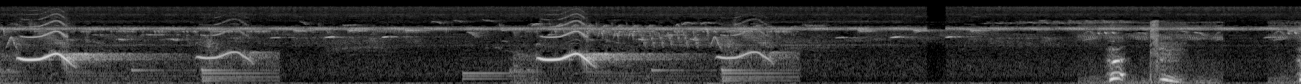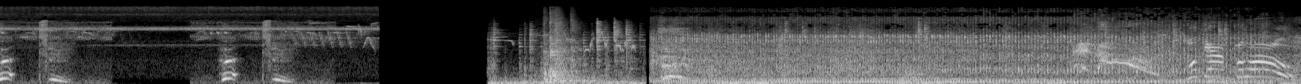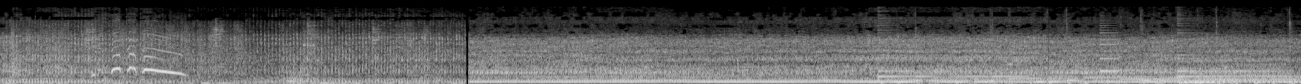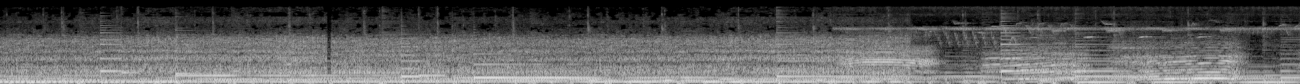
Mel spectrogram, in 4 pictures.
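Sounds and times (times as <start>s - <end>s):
cricket chirring: 0.4s - 16.2s
tractor engine running: 17.9s - 52.0s.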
